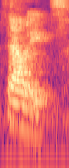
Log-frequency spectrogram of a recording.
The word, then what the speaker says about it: phthalates: Phthalates.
